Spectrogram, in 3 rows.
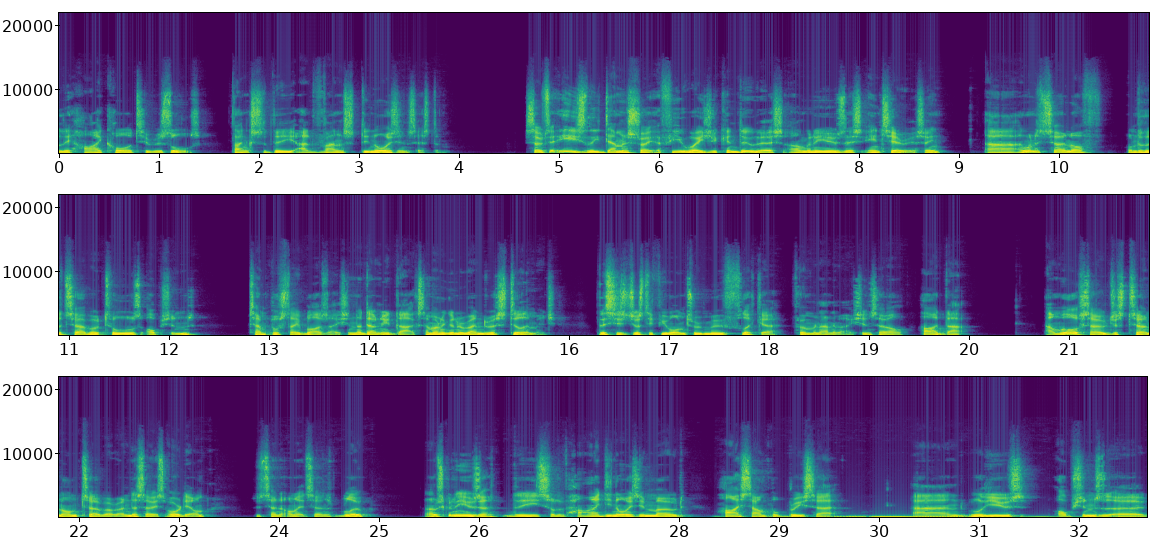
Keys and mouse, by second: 10.2 middle click, 13.9 click, 19.3 click, 22.4 click, 23.2 click, 24.9 middle click.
